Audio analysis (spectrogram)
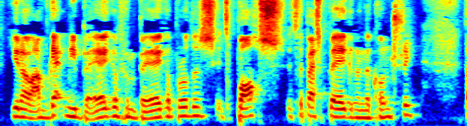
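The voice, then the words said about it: Liverpool accent. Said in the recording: “Everyone hears a Liverpool accent”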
